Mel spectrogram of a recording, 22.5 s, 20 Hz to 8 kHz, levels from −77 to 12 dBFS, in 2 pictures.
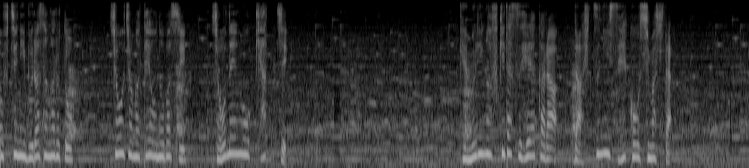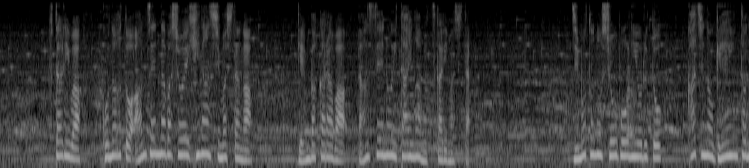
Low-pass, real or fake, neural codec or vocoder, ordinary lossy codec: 7.2 kHz; real; none; none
